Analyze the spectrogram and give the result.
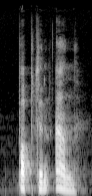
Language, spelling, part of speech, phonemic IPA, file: Dutch, papten aan, verb, /ˈpɑptə(n) ˈan/, Nl-papten aan.ogg
- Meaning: inflection of aanpappen: 1. plural past indicative 2. plural past subjunctive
